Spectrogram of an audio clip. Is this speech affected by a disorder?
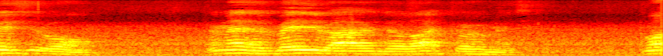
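Yes: motor neuron disease, bulbar onset; onset in the mouth; slurred words first symptom, speech audibly affected.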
